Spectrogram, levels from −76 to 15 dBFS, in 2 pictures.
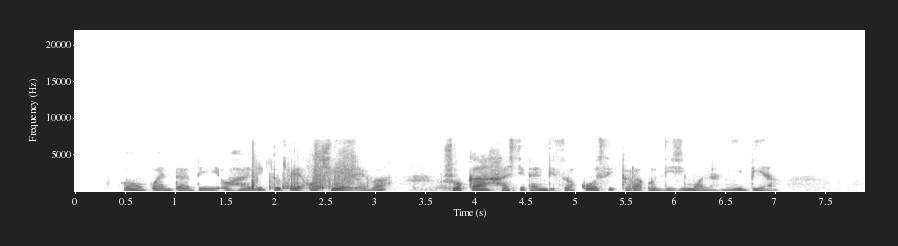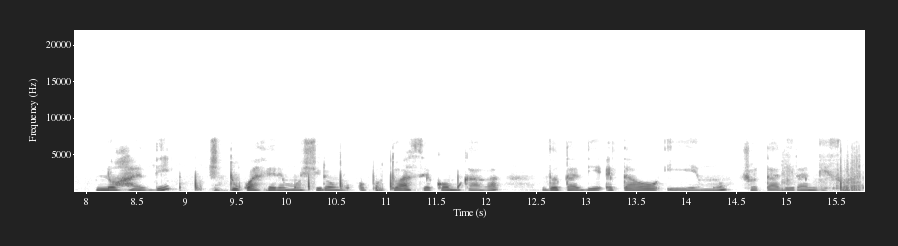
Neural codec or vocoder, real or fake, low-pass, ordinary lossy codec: none; real; 7.2 kHz; AAC, 48 kbps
